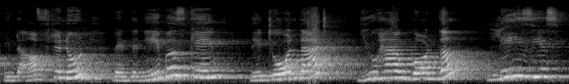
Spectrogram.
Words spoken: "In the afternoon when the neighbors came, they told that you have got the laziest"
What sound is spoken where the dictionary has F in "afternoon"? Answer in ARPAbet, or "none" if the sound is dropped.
F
